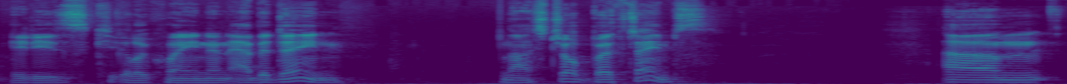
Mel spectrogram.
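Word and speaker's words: Aberdeen: I would say maybe Aberdine is the third City okay well that's good because it rhymes with killer queen which I believe is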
